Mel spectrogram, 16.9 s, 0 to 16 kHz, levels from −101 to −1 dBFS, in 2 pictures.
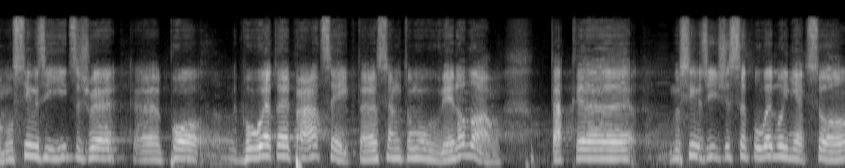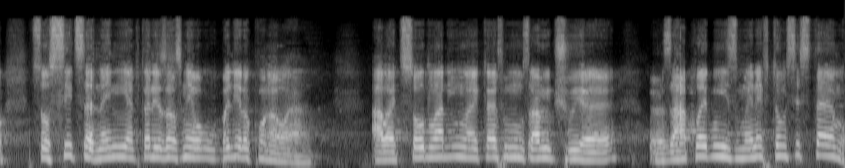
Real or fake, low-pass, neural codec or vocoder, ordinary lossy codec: fake; 10.8 kHz; codec, 24 kHz, 0.9 kbps, WavTokenizer, medium music audio release; MP3, 96 kbps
